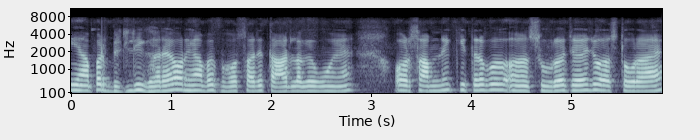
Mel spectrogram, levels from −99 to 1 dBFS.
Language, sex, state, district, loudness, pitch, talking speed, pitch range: Hindi, female, Punjab, Pathankot, -18 LUFS, 190 Hz, 265 wpm, 180-200 Hz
